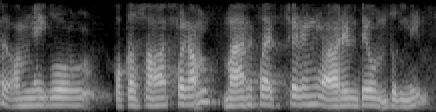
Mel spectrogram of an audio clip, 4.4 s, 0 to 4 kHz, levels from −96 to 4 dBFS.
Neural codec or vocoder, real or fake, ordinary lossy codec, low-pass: codec, 16 kHz, 1 kbps, FreqCodec, larger model; fake; none; 3.6 kHz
